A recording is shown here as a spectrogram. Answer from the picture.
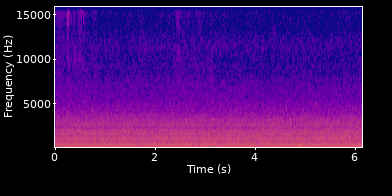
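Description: Steady low hiss of room tone with a faint steady hum underneath, and no distinct events.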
